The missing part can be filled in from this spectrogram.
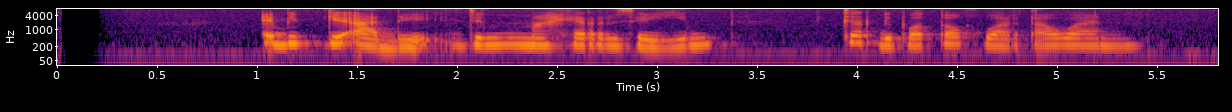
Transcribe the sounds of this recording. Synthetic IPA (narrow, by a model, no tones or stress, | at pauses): ʔɛbit̪̚ɡəʔadɛd͡ʒɨŋmaɦɛrzein | kɨrdipɔt̪ɔkuwart̪awan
